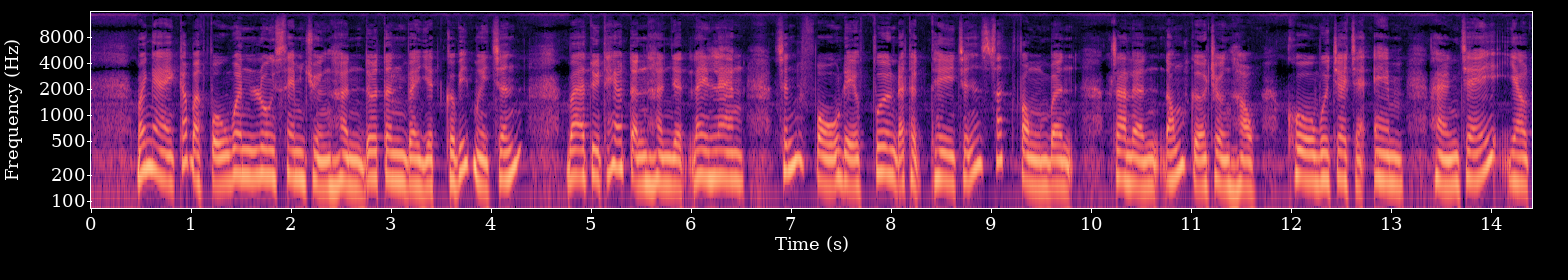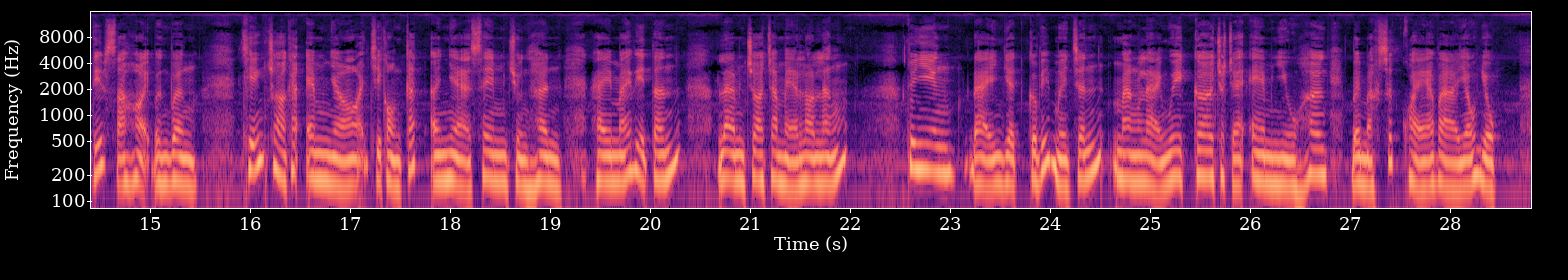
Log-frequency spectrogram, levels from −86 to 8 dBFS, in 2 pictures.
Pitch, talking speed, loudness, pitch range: 175 Hz, 200 wpm, -15 LUFS, 155-195 Hz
